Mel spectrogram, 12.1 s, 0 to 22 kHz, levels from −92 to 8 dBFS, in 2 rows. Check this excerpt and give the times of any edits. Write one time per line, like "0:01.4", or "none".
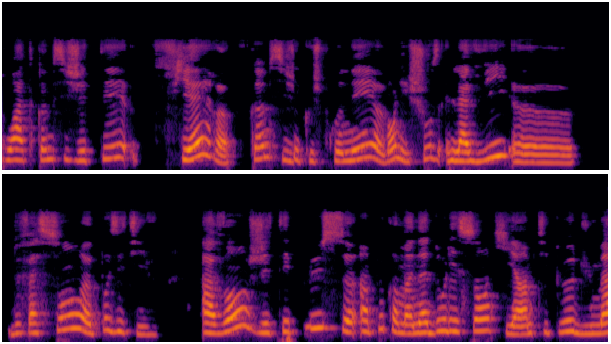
0:01.4
0:02.9
0:03.8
